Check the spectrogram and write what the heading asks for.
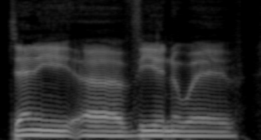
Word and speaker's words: Denis Villeneuve: I say that snarkily to then say that I just heard it I was watching some videos about 2049 afterwards and they pronounced it Denis Villeneuve.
